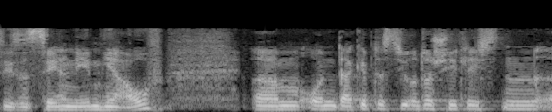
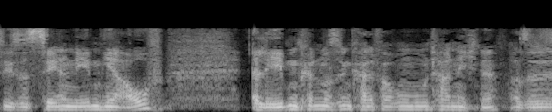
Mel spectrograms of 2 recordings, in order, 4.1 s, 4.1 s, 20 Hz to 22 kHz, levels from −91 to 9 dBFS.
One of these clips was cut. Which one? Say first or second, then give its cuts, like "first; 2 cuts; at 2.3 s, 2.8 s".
first; 1 cut; at 1.8 s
